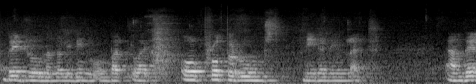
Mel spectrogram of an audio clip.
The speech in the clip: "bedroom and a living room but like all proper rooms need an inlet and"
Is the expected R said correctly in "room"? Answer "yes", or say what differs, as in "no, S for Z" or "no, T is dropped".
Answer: no, L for R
